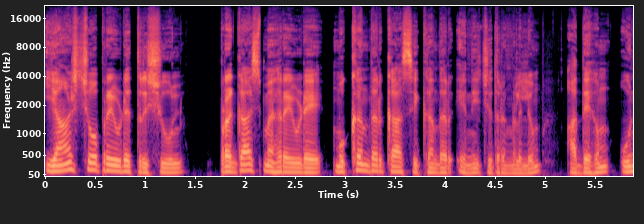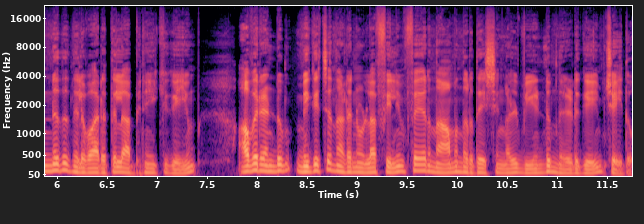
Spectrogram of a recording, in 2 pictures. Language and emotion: Malayalam, neutral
